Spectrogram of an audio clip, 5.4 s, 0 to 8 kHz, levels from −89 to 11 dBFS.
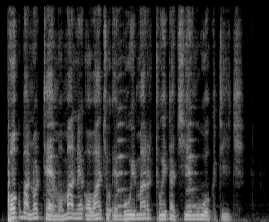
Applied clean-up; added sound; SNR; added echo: none; Bowed string instrument; 19 dB; reverberation time 0.4 s.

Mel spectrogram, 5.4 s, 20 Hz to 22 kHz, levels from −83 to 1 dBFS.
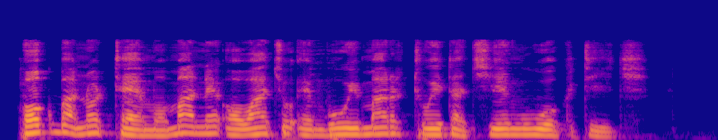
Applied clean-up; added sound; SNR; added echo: neural mask model DeepFilterNet 3.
